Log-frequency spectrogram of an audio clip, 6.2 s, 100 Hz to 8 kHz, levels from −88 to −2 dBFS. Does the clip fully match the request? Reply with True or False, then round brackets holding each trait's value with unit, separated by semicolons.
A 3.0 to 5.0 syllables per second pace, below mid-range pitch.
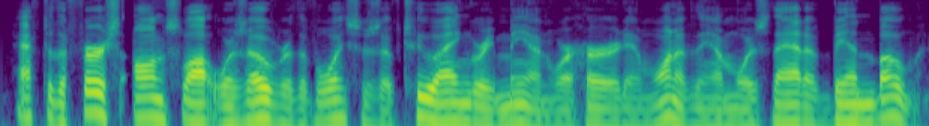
False (5.3 syllables/s; 105 Hz)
